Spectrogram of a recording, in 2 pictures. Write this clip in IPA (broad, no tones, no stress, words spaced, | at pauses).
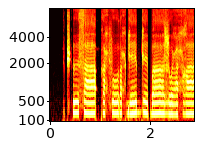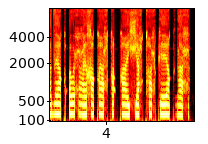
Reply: t͡ʃʼɨːsaːʔ kɐħfoː ɾɔħɡeːbɡeː ɓɐːɮoʕeħ ʁaːd̪ɛːq ʔoːħʕe χɛqjɐħqɛʔ qeːçɛħ qʰoħkeːq ɡaħ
